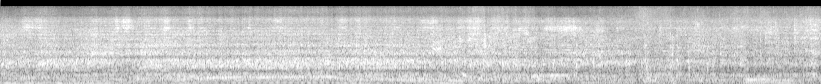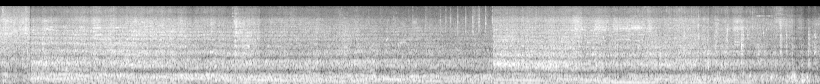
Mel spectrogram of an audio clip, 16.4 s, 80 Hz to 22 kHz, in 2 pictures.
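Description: Off-road 4x4 vehicle engine revving under load as it drives, its pitch climbing and falling back over and over.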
